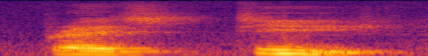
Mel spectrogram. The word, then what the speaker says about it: prestige: We have, this is the root word, prestige, and it has two syllables, press and t, press and t, and that's why the stress is on the t here, as you can see, prestigious, prestigious.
